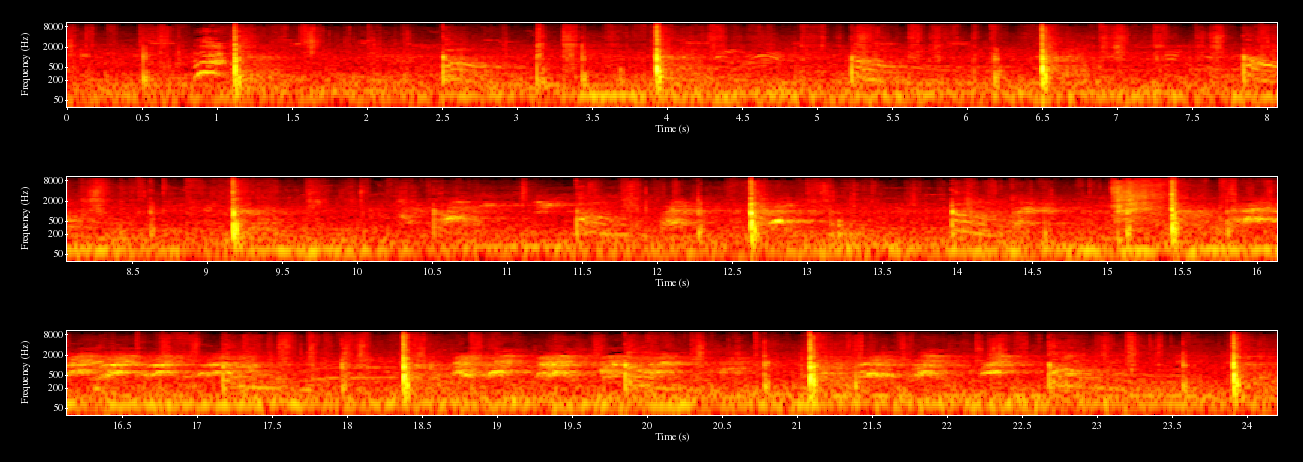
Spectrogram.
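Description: Tennis rally: sharp pops of the racket striking the ball, with ball bounces in between, coming every second or so. Background voices join in the second half.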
